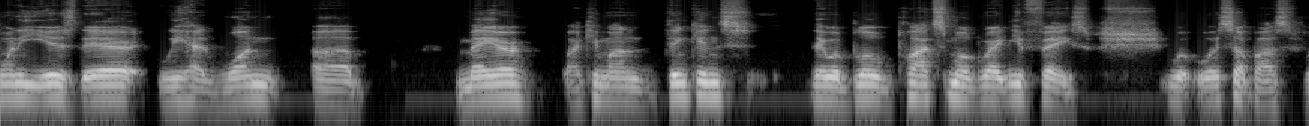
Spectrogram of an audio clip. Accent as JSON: {"language": "English", "town": "New York City", "region": "New York", "country": "United States", "tie": "born or raised there", "said": "I grew up in New York. I grew up in Queens"}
